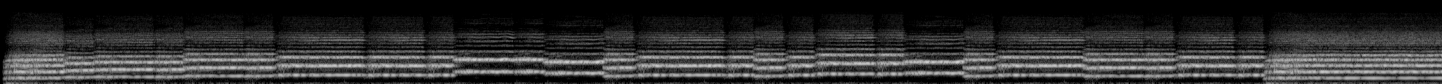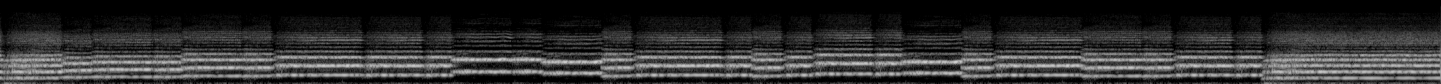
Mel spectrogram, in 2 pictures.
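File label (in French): anamnèse, soprano; Messe coutrillonne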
